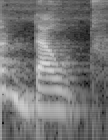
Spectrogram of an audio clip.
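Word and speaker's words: doubt: बना उस नहीं करेंगे बीट साइलेंट रहेगा इसका प्रदर्शन होगा डाउट सीधे आउट with hair death date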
